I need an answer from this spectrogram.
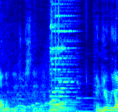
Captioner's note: Mario Selection Sound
